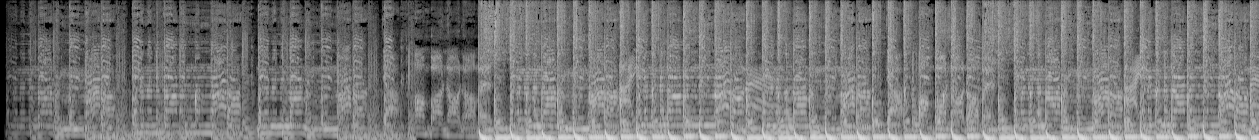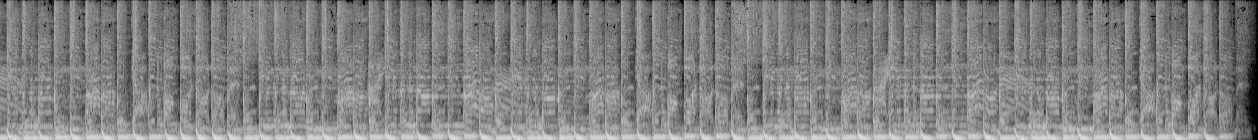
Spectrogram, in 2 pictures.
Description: Весёлые Рингтоны
Танцевальные Рингтоны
